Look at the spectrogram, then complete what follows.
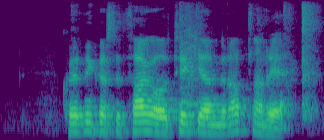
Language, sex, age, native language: Icelandic, male, 11, English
